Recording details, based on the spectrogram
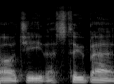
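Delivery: heavy, obvious sarcasm, low and muted. Retelling how he answered a journalist, retelling obvious sarcasm. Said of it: "But in an obviously sarky way".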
